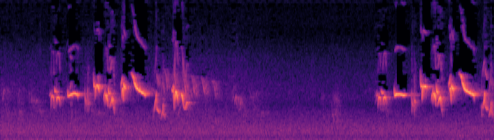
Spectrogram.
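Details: A Dunnock in the garden of Notre-Dame de Paris cathedral sings two rapid, high, thin warbling phrases, each under two seconds, over a steady low hum of city noise.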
